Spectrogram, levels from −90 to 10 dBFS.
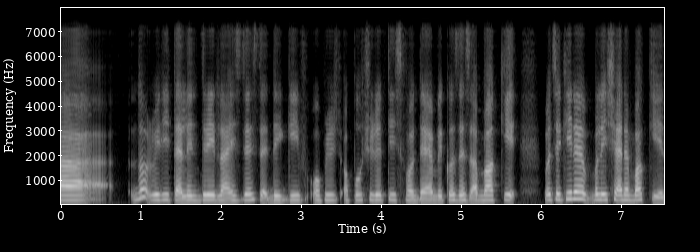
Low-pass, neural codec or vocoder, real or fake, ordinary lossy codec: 7.2 kHz; codec, 16 kHz, about 1 kbps, DyCAST, with the encoder's durations; fake; none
